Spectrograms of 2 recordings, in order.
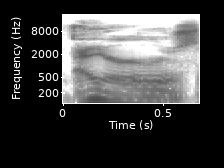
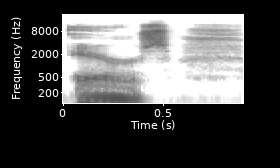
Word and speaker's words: Ayers: His name is spelled Ayers. So when you read it, you want to say Ayers like a frickin' pirate instead of Ayers.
